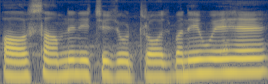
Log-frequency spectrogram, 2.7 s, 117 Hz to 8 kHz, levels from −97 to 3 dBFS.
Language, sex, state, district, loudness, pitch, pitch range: Hindi, female, Punjab, Kapurthala, -15 LUFS, 190 Hz, 180-205 Hz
